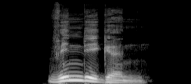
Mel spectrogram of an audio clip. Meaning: inflection of windig: 1. strong genitive masculine/neuter singular 2. weak/mixed genitive/dative all-gender singular 3. strong/weak/mixed accusative masculine singular 4. strong dative plural
- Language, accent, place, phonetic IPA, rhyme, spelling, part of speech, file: German, Germany, Berlin, [ˈvɪndɪɡn̩], -ɪndɪɡn̩, windigen, adjective, De-windigen.ogg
